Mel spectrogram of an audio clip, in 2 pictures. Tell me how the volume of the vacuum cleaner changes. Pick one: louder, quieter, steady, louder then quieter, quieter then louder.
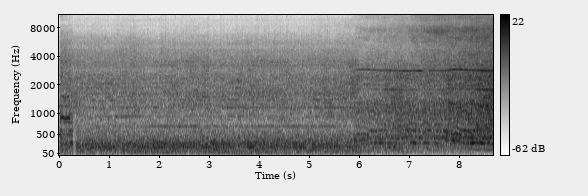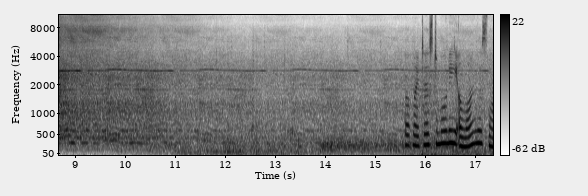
louder then quieter.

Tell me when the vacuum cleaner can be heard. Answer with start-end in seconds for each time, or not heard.
0.0-17.3.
